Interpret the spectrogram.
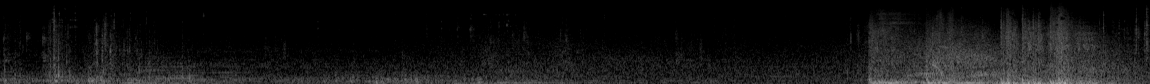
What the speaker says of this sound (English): Not really enjoying this flame machine gun, actually.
